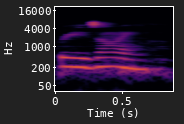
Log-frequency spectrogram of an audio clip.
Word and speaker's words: resign: Okay, next we have resign. Resign, từ này trọng âm ra đoán tiếp thứ hai.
